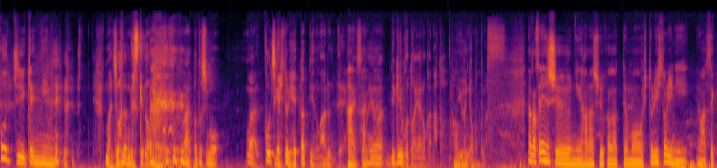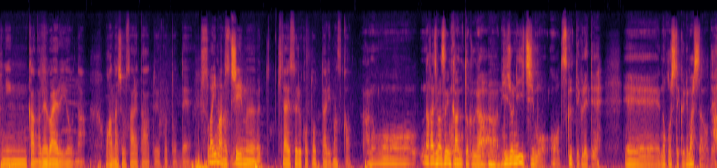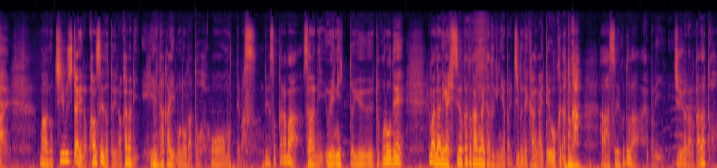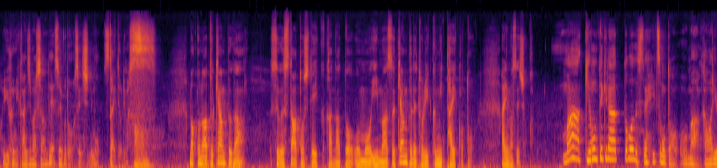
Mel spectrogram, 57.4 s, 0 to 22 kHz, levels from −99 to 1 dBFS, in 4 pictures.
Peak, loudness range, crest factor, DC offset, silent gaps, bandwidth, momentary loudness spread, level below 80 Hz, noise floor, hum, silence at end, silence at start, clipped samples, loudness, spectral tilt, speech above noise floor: -8 dBFS; 6 LU; 18 dB; under 0.1%; none; 15 kHz; 15 LU; -40 dBFS; -48 dBFS; none; 0 s; 0 s; under 0.1%; -26 LUFS; -5 dB/octave; 23 dB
